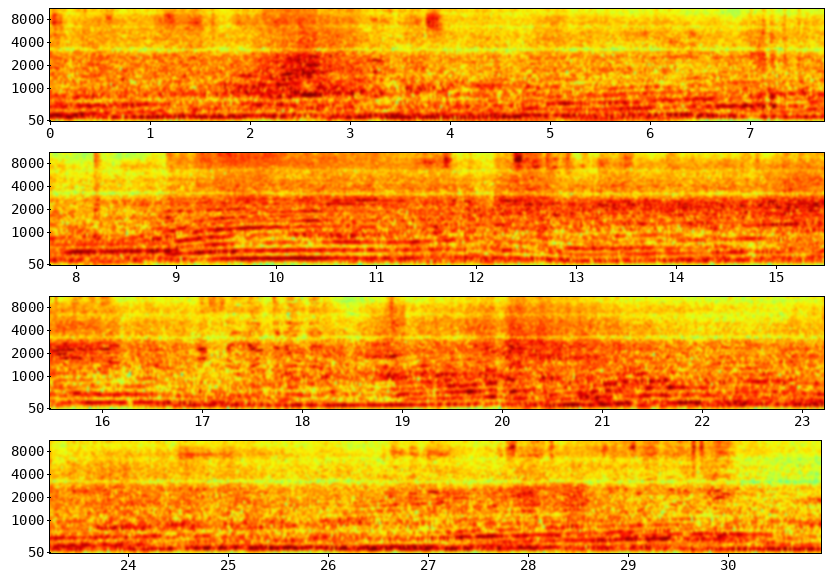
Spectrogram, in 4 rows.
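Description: Several 1600cc-class autocross cars racing on a dirt track, their engines revving up and down as they pass and slide through the bend. The pitch of the engines rises and falls again and again, with several engines heard at once.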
